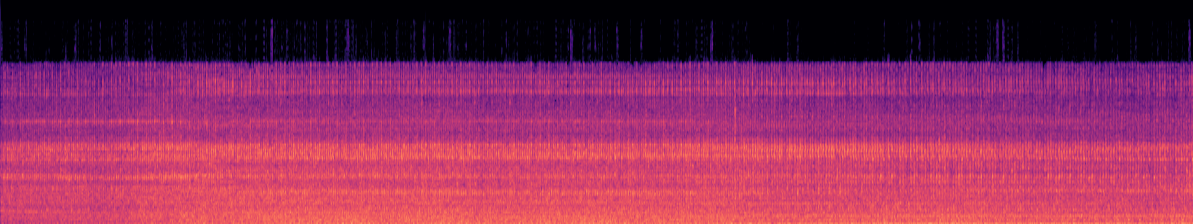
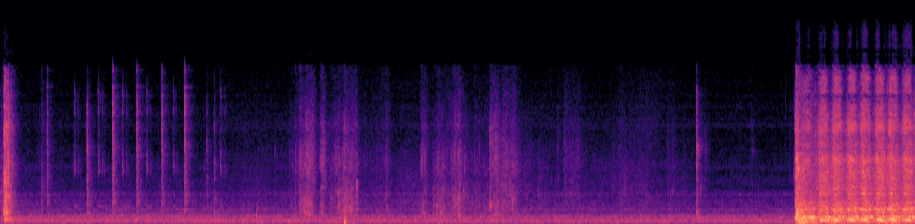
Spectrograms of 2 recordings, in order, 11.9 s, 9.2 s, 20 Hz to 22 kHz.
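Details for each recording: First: 1971 VW Super Beetle air-cooled engine after valve adjustment (all were too tight) and repeated carburettor cleaning; steady even idle with constant cooling-fan rush, no misses or knocks; owner thinks debris blocked the small jet by the 60 idle jet. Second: 1971 VW Super Beetle with freshly cleaned carburettor; long slow uneven cranking with no catch, then it suddenly fires loud; hard starting, owner suspects over-tightened idle jet with damaged seat restricting fuel, loosening the jet got it running.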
